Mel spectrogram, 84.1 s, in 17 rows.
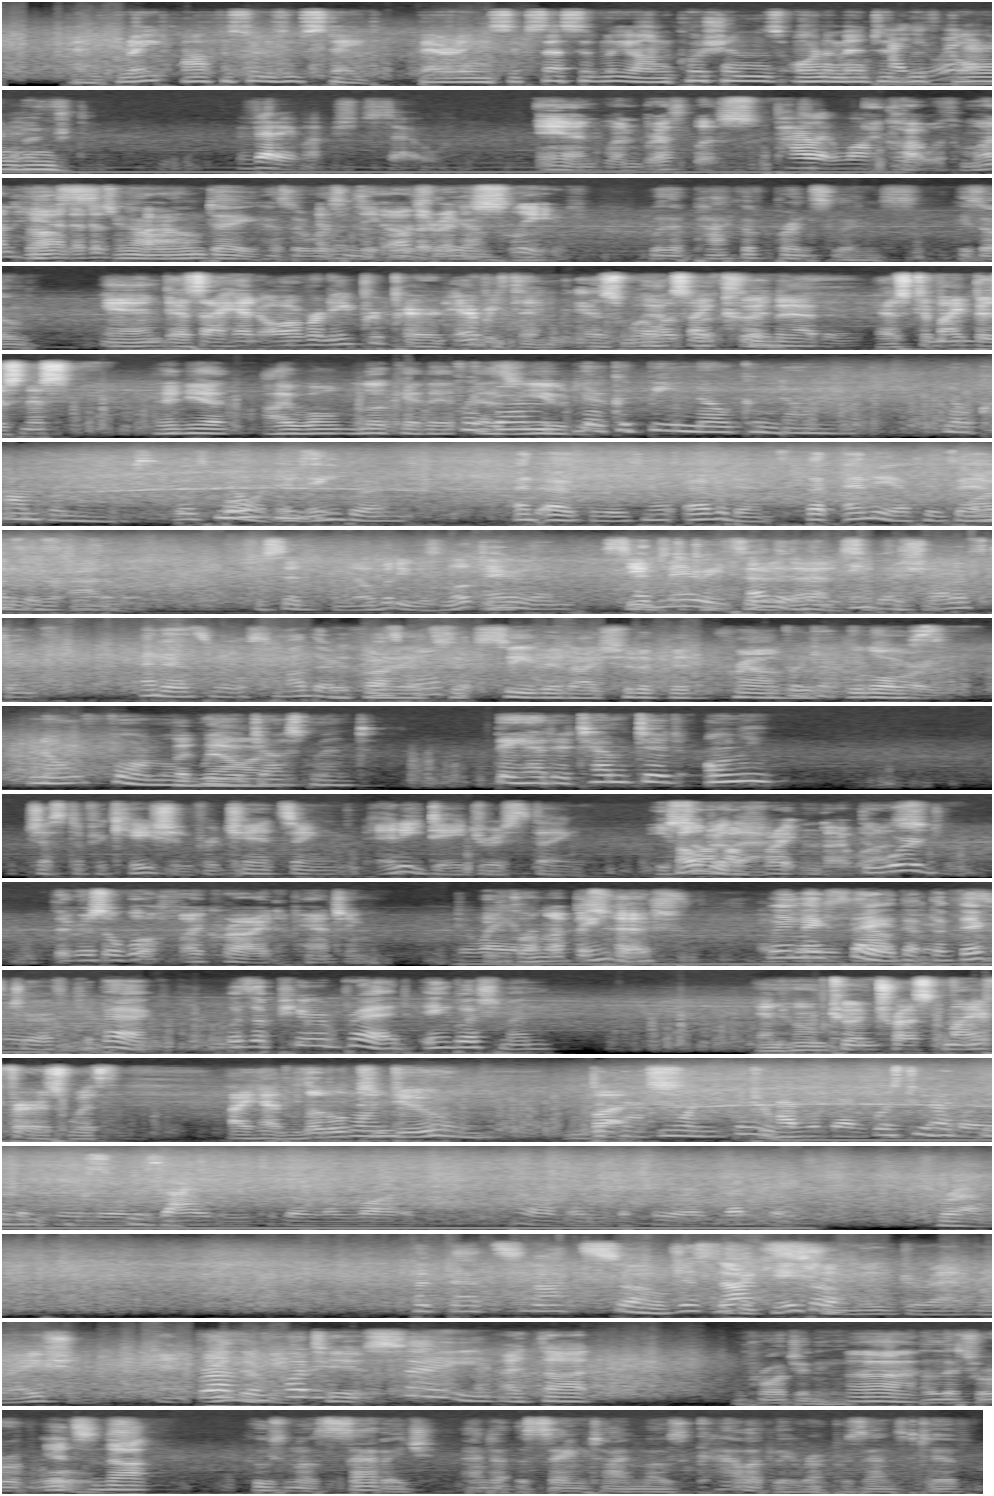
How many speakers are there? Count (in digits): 9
